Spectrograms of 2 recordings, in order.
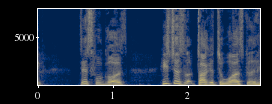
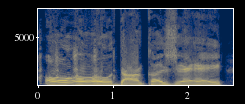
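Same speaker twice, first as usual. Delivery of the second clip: slow, louder hammed-up German "danke schön"; drawn-out German thanks; 5 dB louder, much slower than usual. Shown as a demonstration. To the ladies at the bar, a slow crooned German "danke schön". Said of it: "sing German to the ladies".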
